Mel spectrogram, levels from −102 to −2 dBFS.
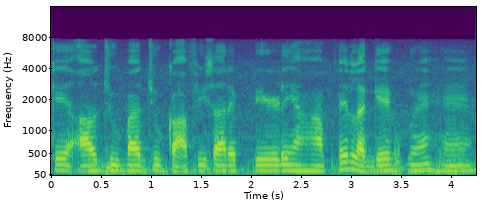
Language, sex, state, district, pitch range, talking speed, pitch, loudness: Hindi, male, Uttar Pradesh, Budaun, 120-125 Hz, 155 wpm, 120 Hz, -17 LUFS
